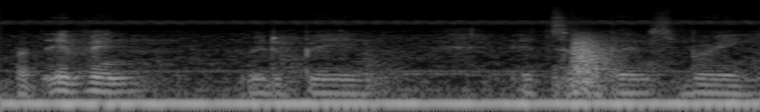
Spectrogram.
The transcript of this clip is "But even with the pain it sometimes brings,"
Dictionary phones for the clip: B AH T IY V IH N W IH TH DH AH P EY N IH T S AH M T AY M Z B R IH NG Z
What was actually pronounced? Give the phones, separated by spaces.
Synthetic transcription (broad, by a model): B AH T IY V IH N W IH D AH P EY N IH T S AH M T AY M S B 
